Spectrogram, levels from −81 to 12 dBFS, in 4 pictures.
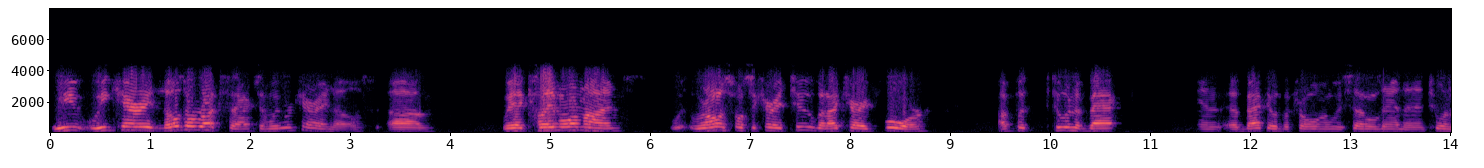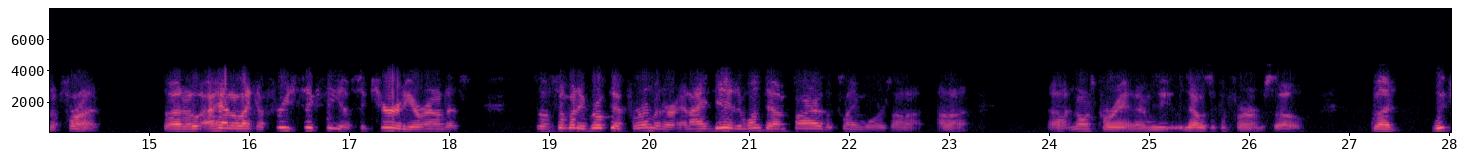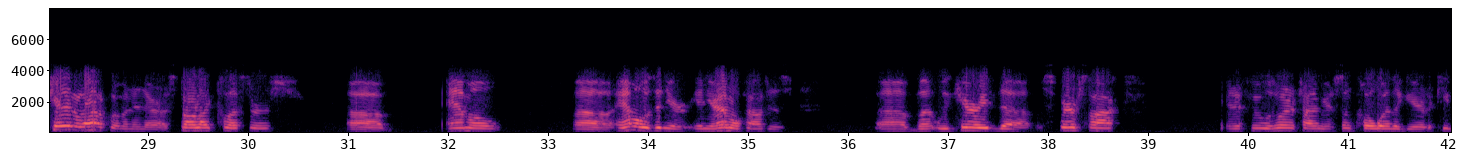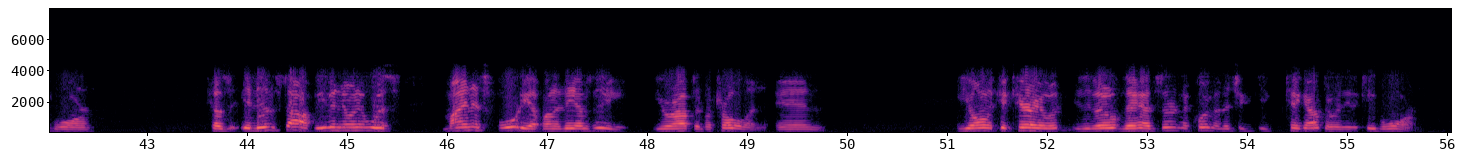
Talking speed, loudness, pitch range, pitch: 190 wpm, -27 LUFS, 140-185 Hz, 160 Hz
